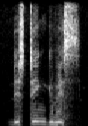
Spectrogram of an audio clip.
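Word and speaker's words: distinguish: मध्य में GUI हो तो उसमें GUI का उच्चारण है वो साधारणतः ग्वी होता है। क्या होता है, ग्वी। PENGUIN, penguin. DISTINGUISS, डिस्टिंग्विश।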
